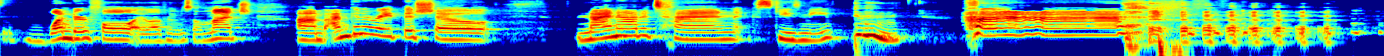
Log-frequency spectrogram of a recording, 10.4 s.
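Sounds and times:
speech: 0:00.3 - 0:10.2
voice imitating a woman's wailing moan: 0:07.9 - 0:10.1
short choppy laughter: 0:08.4 - 0:10.3.

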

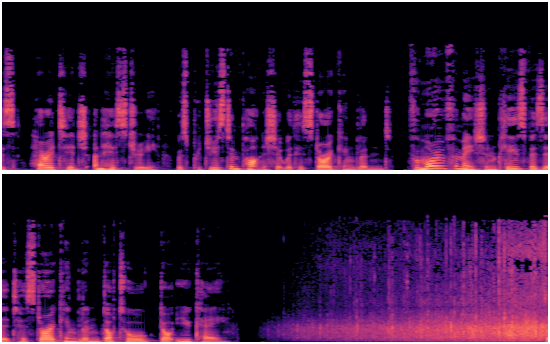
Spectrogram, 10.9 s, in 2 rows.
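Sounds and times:
speech: 0:00.0 - 0:07.8
audience applauding a speaker at a public discussion: 0:08.1 - 0:10.9.

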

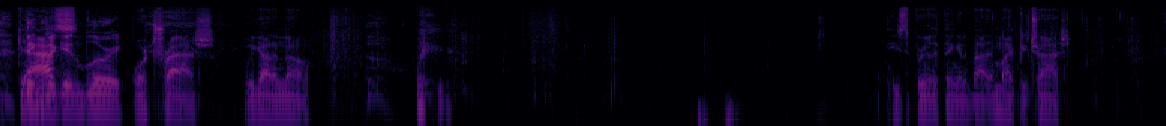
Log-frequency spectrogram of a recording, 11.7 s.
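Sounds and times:
speech: 0:00.1 - 0:04.6, 0:08.9 - 0:10.8
chewing a mouthful of sour cereal: 0:03.3 - 0:08.8, 0:10.0 - 0:11.6.

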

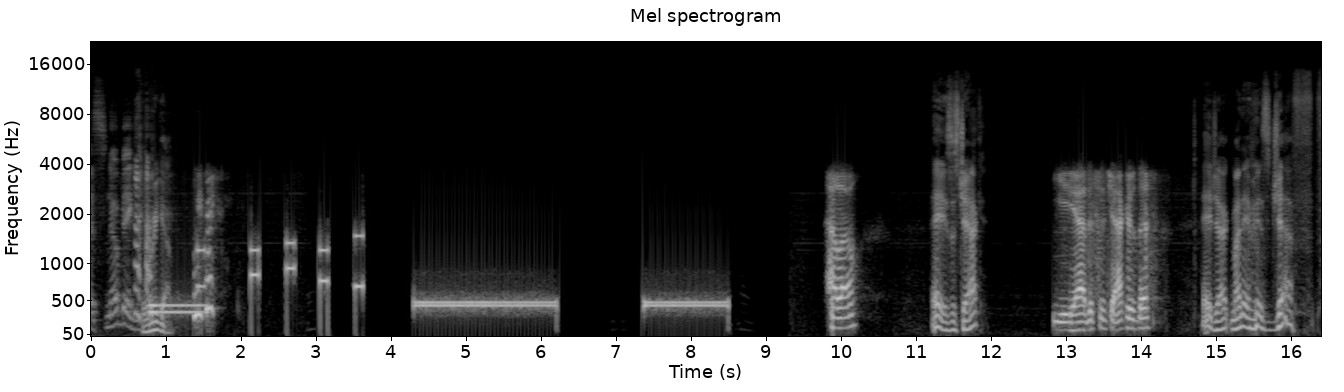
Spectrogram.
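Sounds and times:
speech: 0:00.0 - 0:01.8, 0:09.8 - 0:10.3, 0:11.2 - 0:12.0, 0:12.8 - 0:16.3
long steady telephone ringing tones: 0:04.3 - 0:06.2, 0:07.4 - 0:08.5.

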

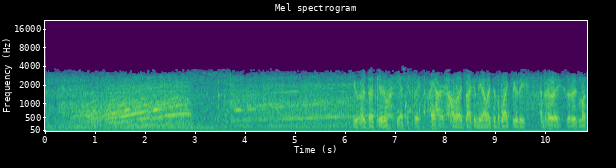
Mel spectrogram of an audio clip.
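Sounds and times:
car engine starting and revving: 0:00.0 - 0:07.4
speech: 0:06.4 - 0:10.8.

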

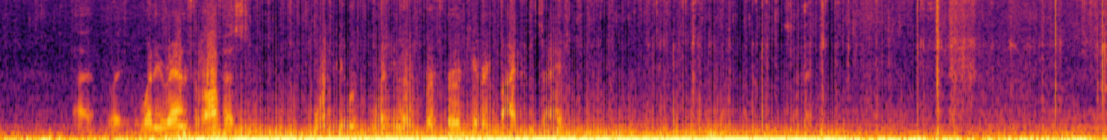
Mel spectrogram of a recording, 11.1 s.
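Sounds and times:
strong wind blowing into the microphone: 0:00.0 - 0:11.0
speech: 0:00.8 - 0:02.6, 0:04.5 - 0:05.8.

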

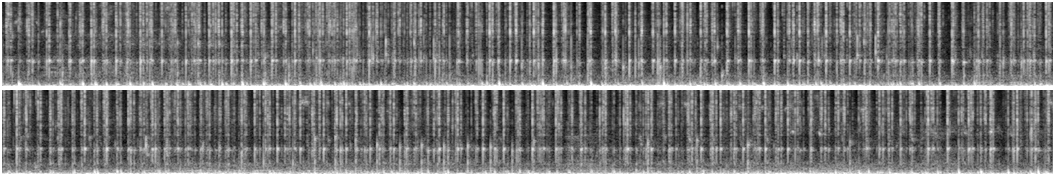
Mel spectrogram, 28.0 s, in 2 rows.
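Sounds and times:
mouth sounds: 0:00.0 - 0:06.1, 0:17.5 - 0:28.0
faint constant tone: 0:00.0 - 0:28.0
sticky tapping: 0:00.0 - 0:28.0.

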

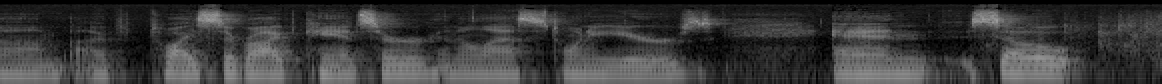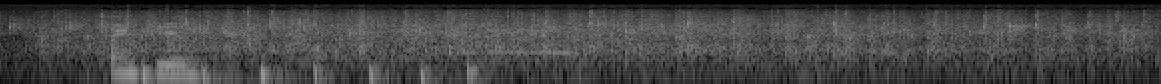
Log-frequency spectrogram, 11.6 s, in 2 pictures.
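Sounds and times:
speech: 0:00.3 - 0:05.7, 0:06.3 - 0:07.2
audience applause: 0:05.6 - 0:11.6
low thumps: 0:06.4 - 0:08.5.

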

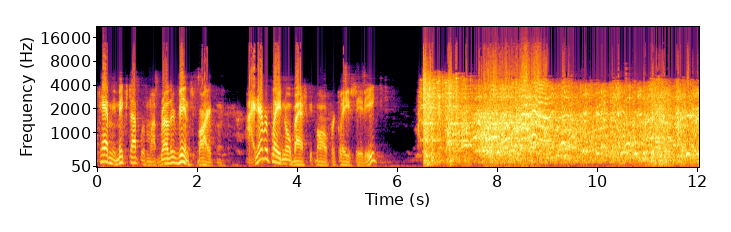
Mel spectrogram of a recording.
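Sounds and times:
speech: 0:00.1 - 0:05.8, 0:06.4 - 0:10.2, 0:10.9 - 0:12.0
dishes crashing to the floor: 0:06.4 - 0:08.2
crowd laughter: 0:06.4 - 0:12.0
crowd chatter: 0:07.2 - 0:12.0.

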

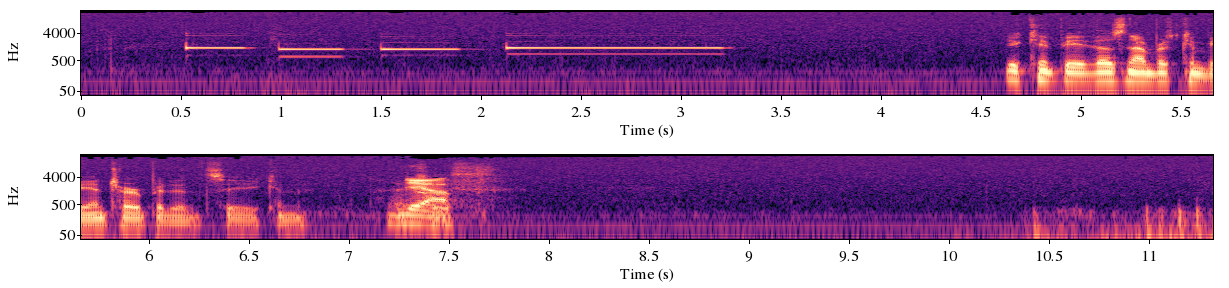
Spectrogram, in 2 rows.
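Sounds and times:
faint hiss: 0:00.0 - 0:11.3
telephone keypad dialing tones: 0:00.5 - 0:03.3
speech: 0:04.6 - 0:07.8.

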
